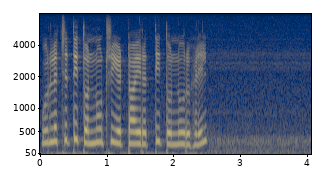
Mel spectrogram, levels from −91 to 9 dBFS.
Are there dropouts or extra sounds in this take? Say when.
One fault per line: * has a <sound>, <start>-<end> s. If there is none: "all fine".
all fine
